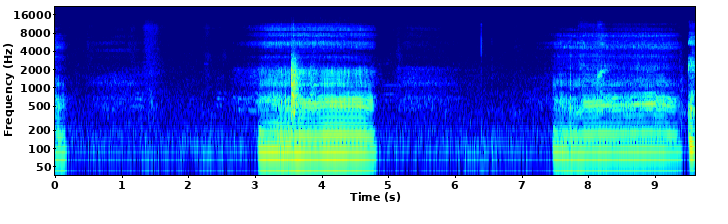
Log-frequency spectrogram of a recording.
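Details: Loud, low, rattling snores like a saw with quiet breaths between, nasal resonance during sleep, in a humorous mock documentary: habitual snoring.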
